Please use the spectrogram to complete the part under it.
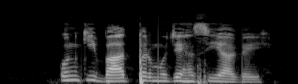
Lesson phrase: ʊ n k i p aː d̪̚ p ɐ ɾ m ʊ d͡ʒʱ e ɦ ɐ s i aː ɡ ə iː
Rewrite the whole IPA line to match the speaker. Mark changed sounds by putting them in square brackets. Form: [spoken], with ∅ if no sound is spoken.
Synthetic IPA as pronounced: ʊ n k i [b] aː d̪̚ p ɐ ɾ m ʊ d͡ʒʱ e ɦ ɐ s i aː ɡ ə iː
